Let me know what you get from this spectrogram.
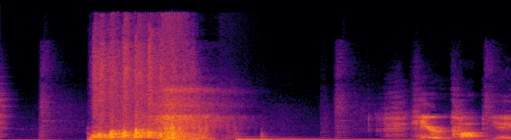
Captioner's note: transformation sound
